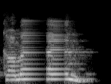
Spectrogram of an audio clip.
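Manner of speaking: acted shrill, very high, shouted scolding. Retelling the gaffer shouting at him when he knocked for his boots, imitating the gaffer shouting. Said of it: "He's shouting at me".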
